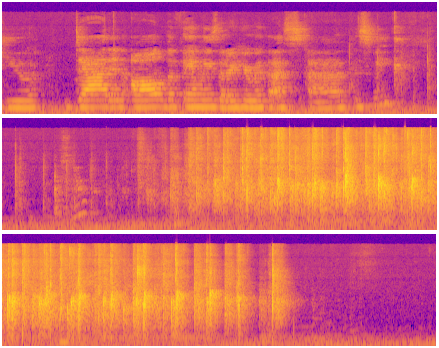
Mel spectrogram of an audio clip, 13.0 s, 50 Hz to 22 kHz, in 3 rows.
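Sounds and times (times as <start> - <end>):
audience applause: 5.6 - 11.7.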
